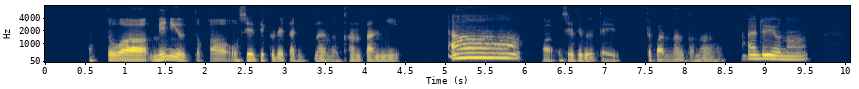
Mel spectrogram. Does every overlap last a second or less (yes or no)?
yes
